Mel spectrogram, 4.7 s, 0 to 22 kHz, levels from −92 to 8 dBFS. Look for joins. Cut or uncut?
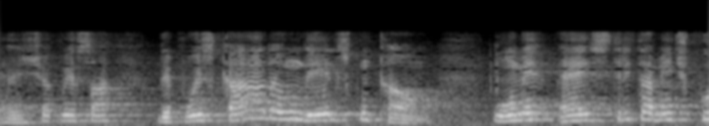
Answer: uncut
